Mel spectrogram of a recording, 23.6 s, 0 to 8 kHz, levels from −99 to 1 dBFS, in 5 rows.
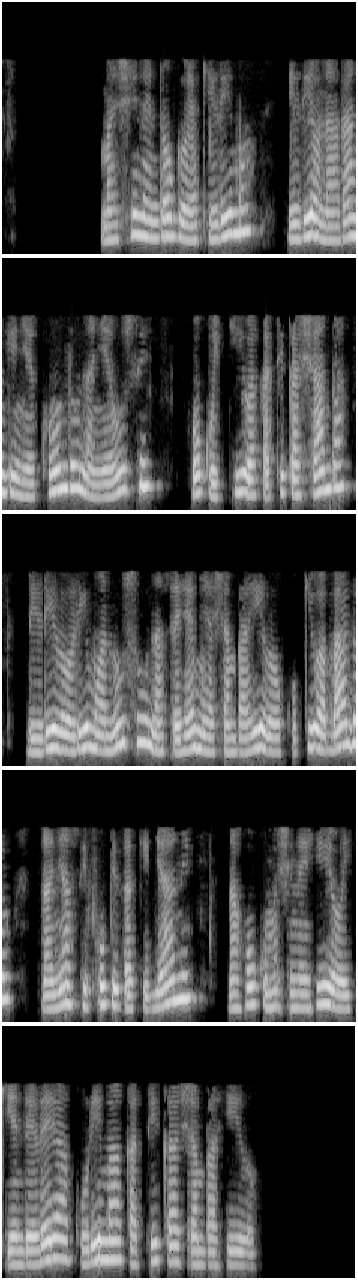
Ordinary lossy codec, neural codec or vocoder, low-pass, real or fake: AAC, 16 kbps; vocoder, 44.1 kHz, 128 mel bands every 256 samples, BigVGAN v2; 7.2 kHz; fake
